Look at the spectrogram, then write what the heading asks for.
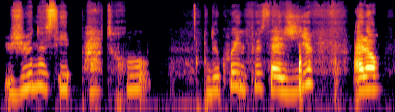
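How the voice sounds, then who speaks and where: A woman's voice: fairly high pitch, unhurried, a little mellow, breathy edge, no room sound. Chatty woman vlogging with a cold. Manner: chatty, full of hesitations and asides. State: stuffy with a cold. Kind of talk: casual chat to camera. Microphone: phone.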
